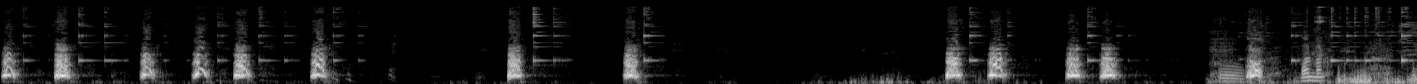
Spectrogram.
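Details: Livestock guardian dogs barking in loud, sharp bursts, rapid runs of barks separated by pauses, with a stretch of broadband rustling noise near the end.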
